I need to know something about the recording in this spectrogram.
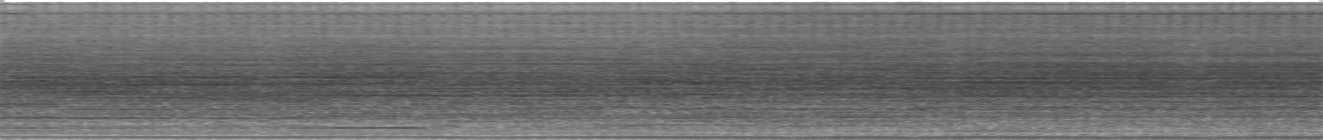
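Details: Honda CR-V engine at idle: steady, fast, even tapping of roughly four knocks a second over the engine note. An engine knock at idle.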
